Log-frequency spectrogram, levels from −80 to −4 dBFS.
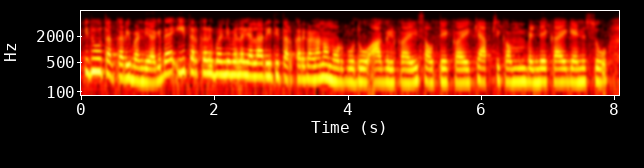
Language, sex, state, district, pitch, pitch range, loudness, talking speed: Kannada, female, Karnataka, Bellary, 185 Hz, 175-240 Hz, -22 LUFS, 150 wpm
